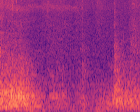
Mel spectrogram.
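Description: Scraping, rustling movement noise: a half-second burst at the start and a shorter one near the end, as people in the room get up and move past.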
